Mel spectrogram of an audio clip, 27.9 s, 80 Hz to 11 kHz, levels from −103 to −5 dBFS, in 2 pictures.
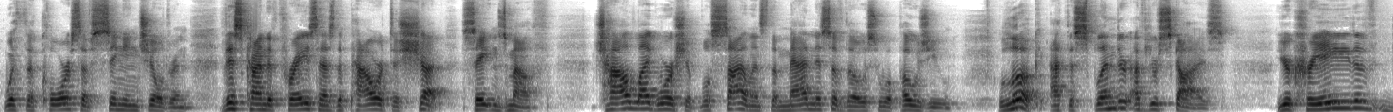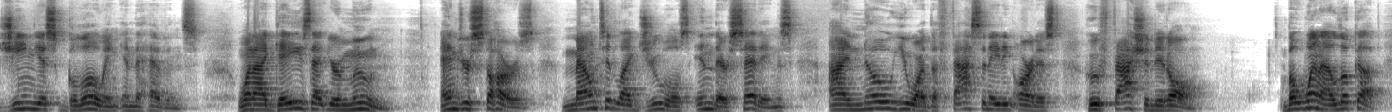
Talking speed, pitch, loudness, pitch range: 155 wpm, 155 Hz, -18 LUFS, 140-170 Hz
